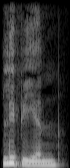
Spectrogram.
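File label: "libyan", British English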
